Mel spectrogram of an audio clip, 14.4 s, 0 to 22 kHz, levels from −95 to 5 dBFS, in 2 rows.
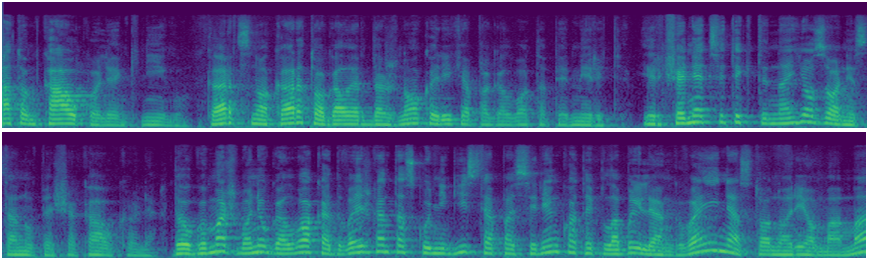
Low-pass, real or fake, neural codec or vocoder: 14.4 kHz; real; none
